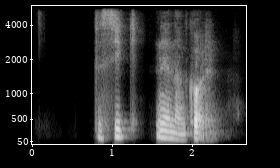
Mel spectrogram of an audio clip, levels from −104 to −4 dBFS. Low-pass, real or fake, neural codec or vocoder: 5.4 kHz; fake; codec, 24 kHz, 0.5 kbps, DualCodec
